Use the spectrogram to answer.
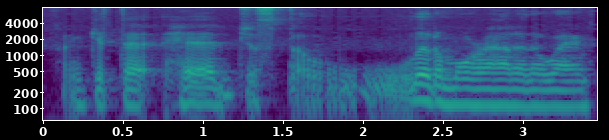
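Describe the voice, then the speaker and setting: A man's voice: mid-range voice, fairly even intonation, moderate pace, vocal fry, mellow. A man hosting a casual video beer review, talking in a chatty, explanatory way with frequent ums and uhs. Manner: careful with pronunciation, drawn out.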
